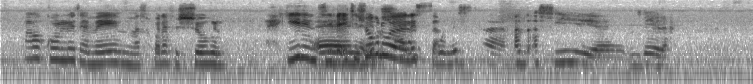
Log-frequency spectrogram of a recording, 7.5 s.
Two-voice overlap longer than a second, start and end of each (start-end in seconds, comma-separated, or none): 3.1-4.4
